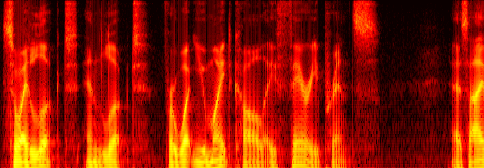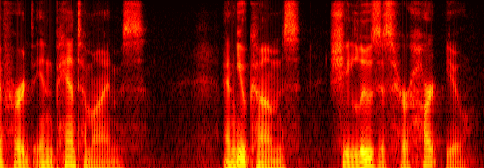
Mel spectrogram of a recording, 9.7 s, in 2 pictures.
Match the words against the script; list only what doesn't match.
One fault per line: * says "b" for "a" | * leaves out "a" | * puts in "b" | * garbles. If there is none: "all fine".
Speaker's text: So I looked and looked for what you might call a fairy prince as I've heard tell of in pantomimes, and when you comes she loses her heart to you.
* leaves out "tell of"
* leaves out "when"
* leaves out "to"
